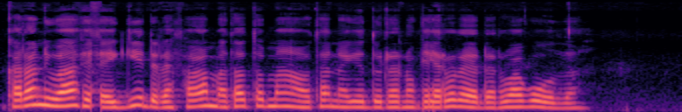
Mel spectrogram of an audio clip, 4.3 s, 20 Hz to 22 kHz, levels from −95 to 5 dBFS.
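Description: At 0.50–0.63 s, and again at 2.64–2.71 s after "wa matatũ mahotana gĩthurano", frames out of order swap two neighbouring blocks (64 ms, then 32 ms), garbling the speech into a flutter. These show as waveform discontinuities and thin vertical spectrogram stripes.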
